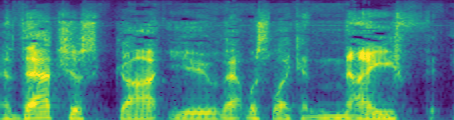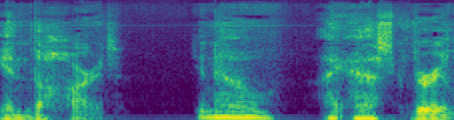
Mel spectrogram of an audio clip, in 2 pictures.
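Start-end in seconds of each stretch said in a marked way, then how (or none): 4.9-5.7 lowered, trembling, quavery voice. Acting out a mom's line to her kids, imitating mom's low quavering voice. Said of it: "lower her voice, put a little bit of a quaver in it".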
